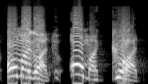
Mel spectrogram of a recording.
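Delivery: usual speaking voice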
